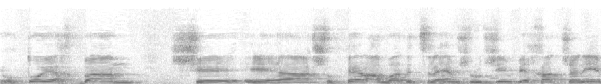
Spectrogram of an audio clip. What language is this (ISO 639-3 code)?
heb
